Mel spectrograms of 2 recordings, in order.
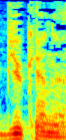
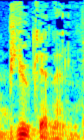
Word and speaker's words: Buchanan: Alors on dit Pat Buchanan à la française, ou Buchanan. – Lui, il dit Buchanan. – Alors, si on prononce américain, c'est Pat Buchanan.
